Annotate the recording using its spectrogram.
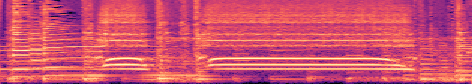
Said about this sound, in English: Now, Medlars, sound the horn and hop on the train and let folks know what they're listening to.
